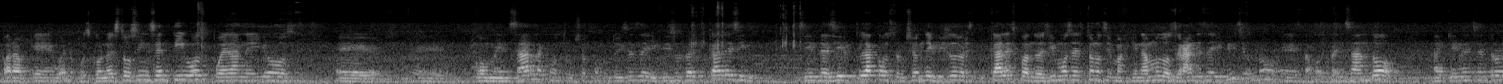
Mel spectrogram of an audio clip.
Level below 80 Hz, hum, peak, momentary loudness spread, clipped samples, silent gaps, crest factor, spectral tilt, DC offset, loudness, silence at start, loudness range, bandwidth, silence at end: -42 dBFS; none; -4 dBFS; 9 LU; under 0.1%; none; 20 dB; -6.5 dB/octave; under 0.1%; -25 LUFS; 0 s; 3 LU; over 20 kHz; 0 s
